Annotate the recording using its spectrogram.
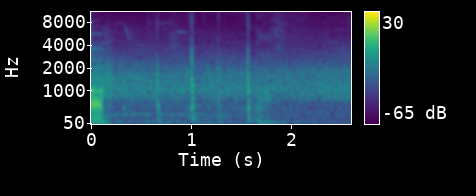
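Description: A car's boot lid thuds shut.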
